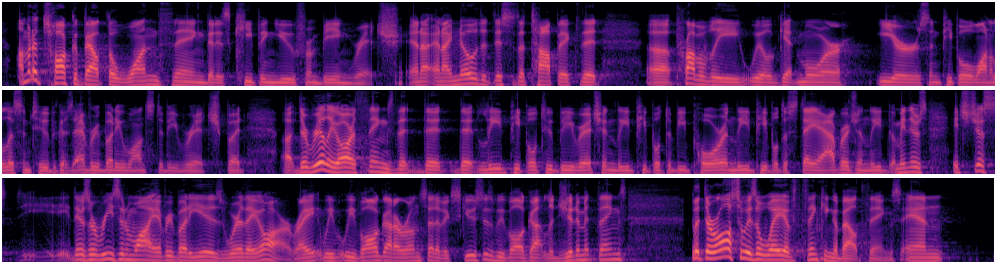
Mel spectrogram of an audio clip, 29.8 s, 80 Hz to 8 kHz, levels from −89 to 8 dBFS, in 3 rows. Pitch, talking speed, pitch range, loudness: 125 Hz, 230 wpm, 115-150 Hz, -30 LUFS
